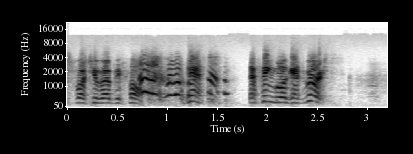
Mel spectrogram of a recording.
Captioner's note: sobbing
